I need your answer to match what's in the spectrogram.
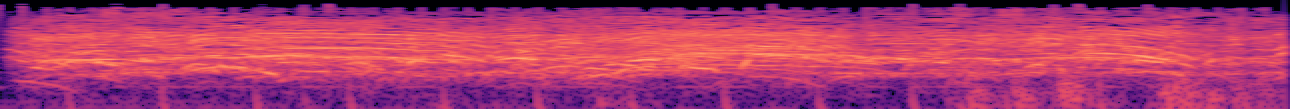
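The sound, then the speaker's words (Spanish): A group of neighbours shouting "asesino" (murderer) angrily together at a man leaving the courts in Ejea, many raised voices overlapping in a loud, continuous clamor that keeps up for several seconds, with scattered thumps and shuffling underneath. “Así le increpaban a su salida de los juzgados de Ejea un grupo de vecinos al grito de asesino.”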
